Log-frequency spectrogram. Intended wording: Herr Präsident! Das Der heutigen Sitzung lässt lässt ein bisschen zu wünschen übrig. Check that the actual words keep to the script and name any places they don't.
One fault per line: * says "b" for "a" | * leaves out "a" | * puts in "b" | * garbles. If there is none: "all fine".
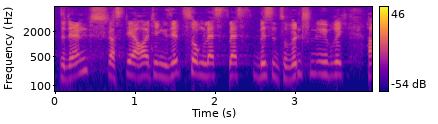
all fine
